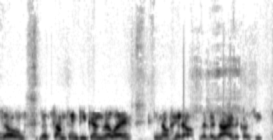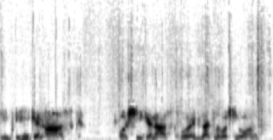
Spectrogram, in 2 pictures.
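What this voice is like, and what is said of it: Czech accent in English. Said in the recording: “I'm hearing a little bit of an accent... I'm from Czech Republic... What a sexy accent.”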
